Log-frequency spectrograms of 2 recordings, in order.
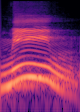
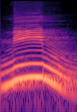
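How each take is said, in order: No difference in how they are said.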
